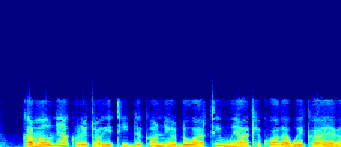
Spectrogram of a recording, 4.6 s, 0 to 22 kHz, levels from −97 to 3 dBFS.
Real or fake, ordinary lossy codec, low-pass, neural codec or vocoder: fake; AAC, 32 kbps; 7.2 kHz; codec, 16 kHz, 0.7 kbps, FocalCodec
